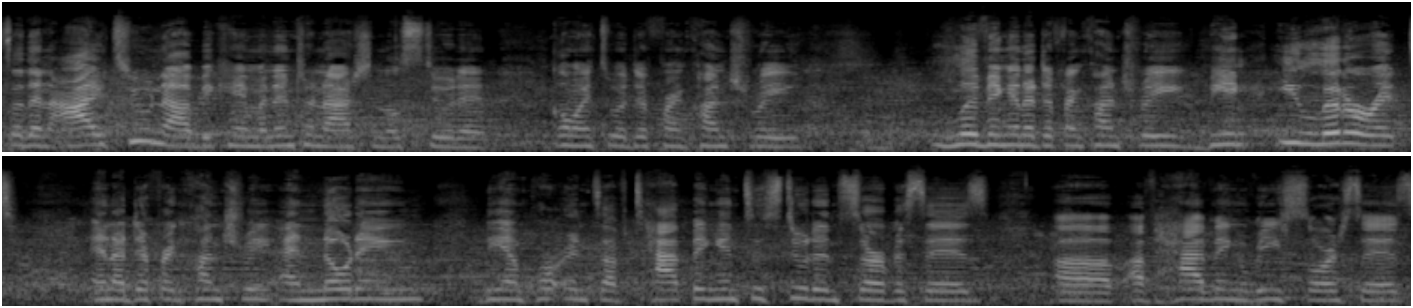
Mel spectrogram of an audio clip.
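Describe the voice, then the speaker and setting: A woman speaks at a fairly quick pace in a fairly high pitch with monotone, flat intonation, amid audible room echo and noticeable background noise. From US, New York. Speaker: nonprofit executive director. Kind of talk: interview. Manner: fluent with filler words.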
